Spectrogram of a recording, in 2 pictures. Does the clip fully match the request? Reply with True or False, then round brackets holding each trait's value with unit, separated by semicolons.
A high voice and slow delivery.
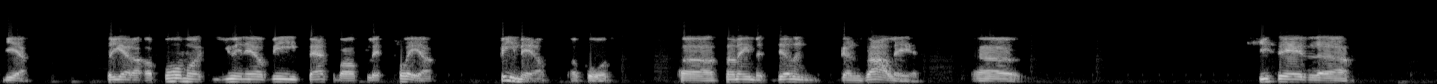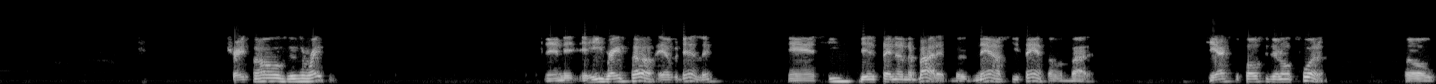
False (105 Hz; 120 wpm)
